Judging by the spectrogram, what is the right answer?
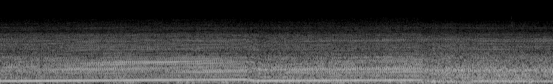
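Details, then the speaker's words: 2025 Honda CB650R E-clutch, 650cc inline-four with manual gearbox and auto clutch: smooth high-pitched wail climbing evenly and dropping cleanly at each shift, no rattles or misses; healthy engine revving. "Yeah, sounds absolutely gorgeous."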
